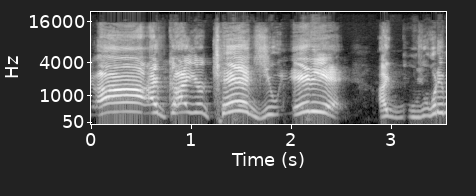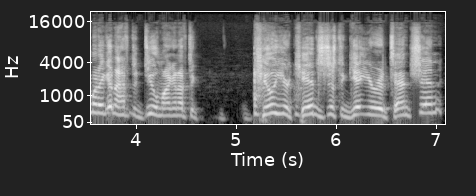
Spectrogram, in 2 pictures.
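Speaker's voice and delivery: high-pitched yell easing into exasperated pleading; exasperated mock yell. Olar Ithil yelling at an oblivious Tool for attention, exasperated. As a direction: burst out loud and high, then keep ranting high.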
